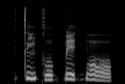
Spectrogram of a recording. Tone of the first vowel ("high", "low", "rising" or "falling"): high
